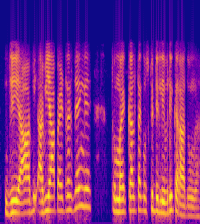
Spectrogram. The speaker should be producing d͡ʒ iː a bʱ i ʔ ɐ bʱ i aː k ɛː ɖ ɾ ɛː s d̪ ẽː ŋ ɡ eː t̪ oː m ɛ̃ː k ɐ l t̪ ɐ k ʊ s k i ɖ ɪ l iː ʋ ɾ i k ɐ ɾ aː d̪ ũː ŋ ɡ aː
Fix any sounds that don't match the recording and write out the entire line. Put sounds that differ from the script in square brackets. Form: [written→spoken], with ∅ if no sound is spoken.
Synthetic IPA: d͡ʒ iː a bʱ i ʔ ɐ bʱ i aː [k→p] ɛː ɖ ɾ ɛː s d̪ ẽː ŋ ɡ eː t̪ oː m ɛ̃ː k ɐ l t̪ ɐ k ʊ s k i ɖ ɪ l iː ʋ ɾ i k ɐ ɾ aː d̪ ũː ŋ ɡ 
